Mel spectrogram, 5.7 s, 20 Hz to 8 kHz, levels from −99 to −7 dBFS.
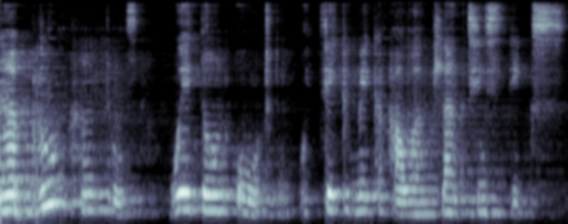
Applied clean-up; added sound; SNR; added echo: neural mask model DeepFilterNet 3.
